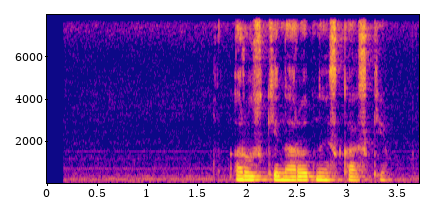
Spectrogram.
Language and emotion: Russian, neutral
